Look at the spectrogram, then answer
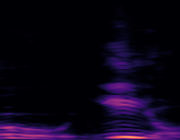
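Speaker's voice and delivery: very high, loud, worried, anxious cry. Christopher Robin finds Eeyore under the heap, crying out anxiously. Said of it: "cried Christopher Robin".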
